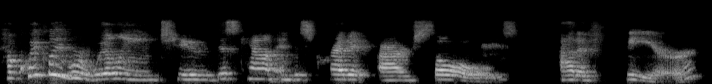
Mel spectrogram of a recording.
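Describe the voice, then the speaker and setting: A woman's voice: a little high, animated, slow pace, lo-fi sound. A woman speaking earnestly and a little hesitantly in reflective conversation, with an echoey, roomy sound. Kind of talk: reflective conversation, quoting from a reading.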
